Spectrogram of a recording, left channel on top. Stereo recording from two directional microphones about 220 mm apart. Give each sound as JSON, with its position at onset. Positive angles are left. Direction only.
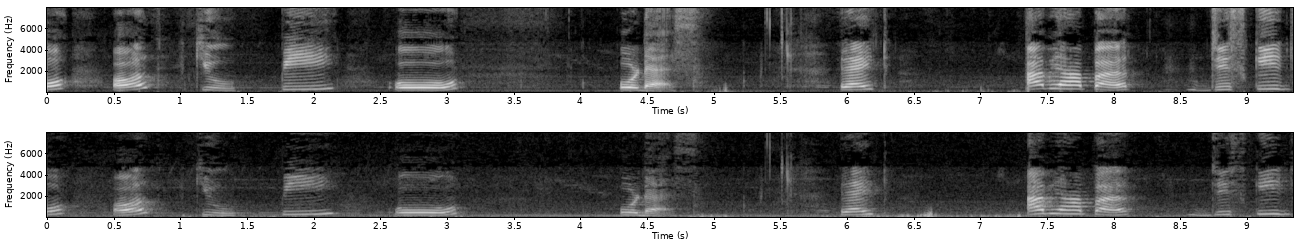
{"t": 0.0, "sound": "a woman's voice", "side_deg": 55}
{"t": 4.3, "sound": "a woman's voice", "side_deg": 50}
{"t": 5.5, "sound": "a sound", "side_deg": 40}
{"t": 7.3, "sound": "a woman's voice", "side_deg": 50}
